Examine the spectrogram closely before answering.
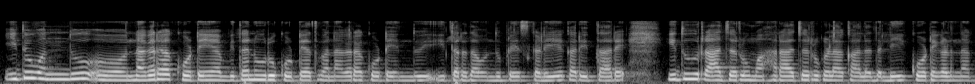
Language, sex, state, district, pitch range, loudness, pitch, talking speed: Kannada, female, Karnataka, Shimoga, 190-210 Hz, -16 LUFS, 195 Hz, 135 wpm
